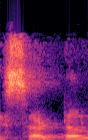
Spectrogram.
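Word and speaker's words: subtle: एंड य ू very सटल also सटल का मतलब क्या हो जाता है एस यू बी टी एल ई सटल anybody बताओ ट meaning of सटल B silent य रहेगा बी इ साइलेंट सटल का मतलब क्या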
